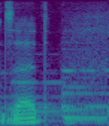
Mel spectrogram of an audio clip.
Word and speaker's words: Z: zette vapor stop pushing Zed or Z for those of you that pronounce it that way and when we got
